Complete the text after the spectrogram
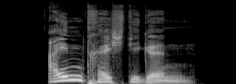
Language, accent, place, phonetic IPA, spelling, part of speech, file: German, Germany, Berlin, [ˈaɪ̯nˌtʁɛçtɪɡn̩], einträchtigen, adjective, De-einträchtigen.ogg
- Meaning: inflection of einträchtig: 1. strong genitive masculine/neuter singular 2. weak/mixed genitive/dative all-gender singular 3. strong/weak/mixed accusative masculine singular 4. strong dative plural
